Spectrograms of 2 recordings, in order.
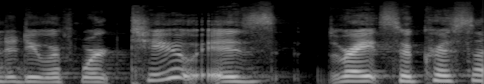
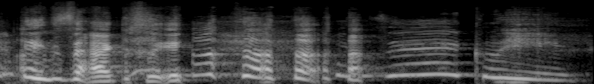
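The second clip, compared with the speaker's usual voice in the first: high, drawn-out words through real laughter; helpless laugh stretching the word; laughing agreement; 13 semitones higher, slower than usual. Real, not acted. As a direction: agree while cracking up. Cracking up at co-host's joke.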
